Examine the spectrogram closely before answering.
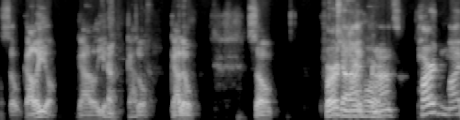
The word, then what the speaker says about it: giallo: argallo and uh i had to look up pronunciation because for years i've been calling it galileo and i actually listened to and again don't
